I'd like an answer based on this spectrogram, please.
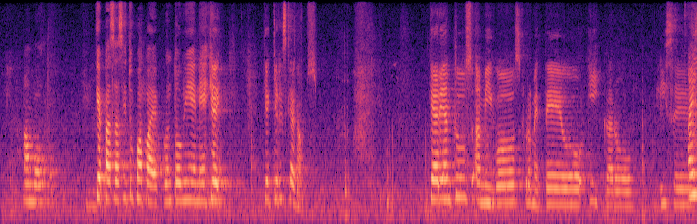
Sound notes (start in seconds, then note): none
